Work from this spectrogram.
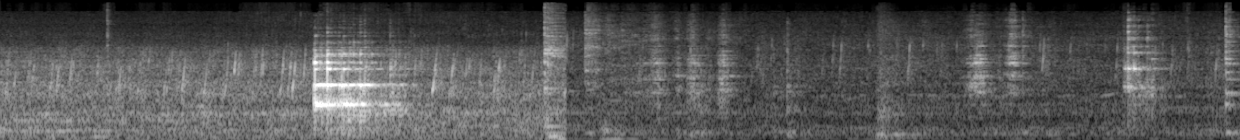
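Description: Gavvalu dough shells deep frying in oil over low heat, a faint soft bubbling fizz with a brief louder clatter of a utensil early on, then quiet scattered crackles.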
